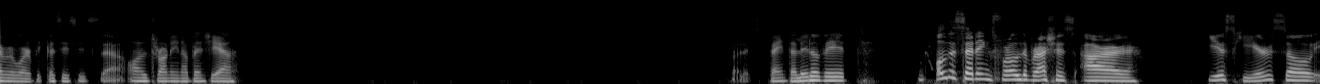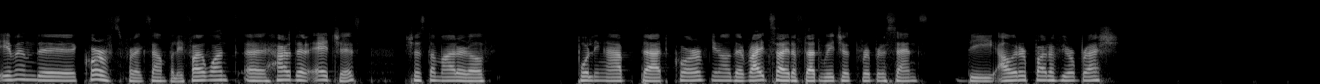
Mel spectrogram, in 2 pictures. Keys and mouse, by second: 0.6-1.3 right drag, 1.3-2.6 middle drag, 2.6-4.8 drag, 5.1-6.5 drag, 6.6 KP_3, 7.0 z, 7.2 z, 7.4 KP_1, 8.1 middle click, 8.7-10.0 drag, 10.0 f, 10.6-13.1 drag, 10.7 f, 12.5 a, 12.8 a, 13.1 a, 14.3-15.8 drag, 14.3 a, 14.7 a, 16.6-17.9 drag, 18.1-19.6 drag, 18.9 f, 19.6 right click, 19.8 f, 21.9 KP_1, 23.0 click.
